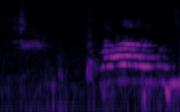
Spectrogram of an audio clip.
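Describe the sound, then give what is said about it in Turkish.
A cat lets out one drawn-out, slightly falling meow, preceded by a few faint scuffs and short bursts of noise as it kicks at the balcony door wanting to go out onto the balcony. “Şu an kedim balkona çıkmak istiyor ve kapıyı tekmeleyince kapı açılıyor için bir şey oldu ama neyse.”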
